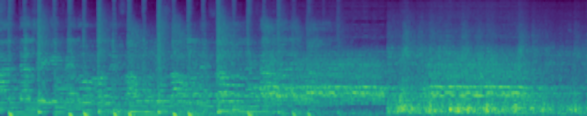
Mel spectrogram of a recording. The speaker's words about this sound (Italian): Adesso però arriva un treno.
